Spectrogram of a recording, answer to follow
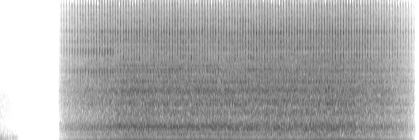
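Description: Film projector running as a sound effect: a rapid, even mechanical clatter over a steady hum. It fades in after about a second of silence and fades out near the end.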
